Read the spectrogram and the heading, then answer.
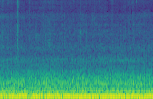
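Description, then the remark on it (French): A steady low engine rumble fills the space while riding inside a moving bus headed to the swimming pool, with a constant droning hum and road noise throughout and no one speaking. “Puis là, donc direction, je suis dans le bus, Ils à la piscine.”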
